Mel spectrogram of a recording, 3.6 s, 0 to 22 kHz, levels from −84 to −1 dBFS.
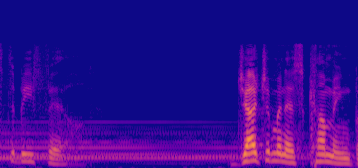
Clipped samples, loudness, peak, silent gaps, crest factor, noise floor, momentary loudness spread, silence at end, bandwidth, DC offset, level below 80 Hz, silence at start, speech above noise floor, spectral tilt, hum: under 0.1%; -34 LUFS; -14 dBFS; none; 22 dB; -55 dBFS; 26 LU; 0 s; 7.6 kHz; under 0.1%; -74 dBFS; 0 s; 21 dB; -4.5 dB/octave; none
